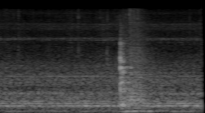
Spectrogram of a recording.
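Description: Long wooden spoon stirring thick, softened rice pudding in a steel pot. The stirring is faint, with one short scrape about a second in, over a steady low hum.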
